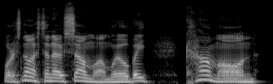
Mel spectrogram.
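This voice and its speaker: A man's voice: medium pitch, animated, normal speed, creaky, no room sound, clean studio sound. A man voicing a harried, grumbling man in a sitcom, urgent, blunt and exasperated. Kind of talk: sitcom script read aloud.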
